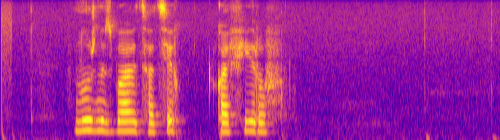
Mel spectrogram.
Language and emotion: Russian, neutral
